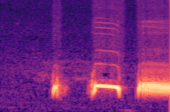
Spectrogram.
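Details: Early-morning decoy spotted dove: a short soft note, then a smooth, level hooting coo, then a buzzier, vibrating coo that is cut off.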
